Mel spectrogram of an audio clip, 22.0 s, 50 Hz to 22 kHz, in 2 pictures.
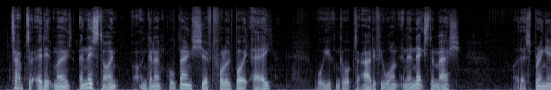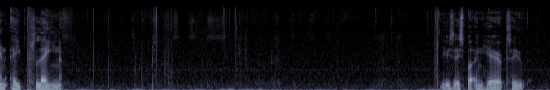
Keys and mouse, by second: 0.3 Tab, 4.8 shift+a, 14.2-14.9 middle drag, 15.8 KP_7, 18.6 click, 20.8-22.0 drag.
